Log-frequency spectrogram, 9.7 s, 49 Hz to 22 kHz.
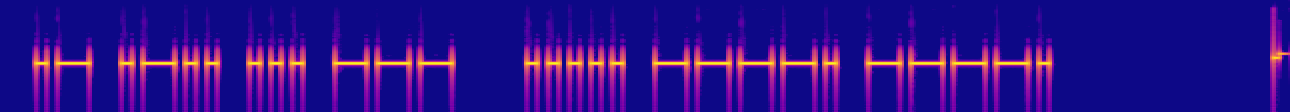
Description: Morse code, heard as a keyed tone, about 15 wpm, 700 Hz. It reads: ALSO 599
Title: Common QSO Phrases 15wpm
